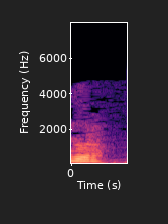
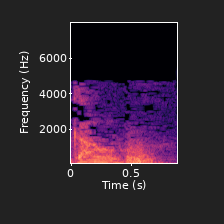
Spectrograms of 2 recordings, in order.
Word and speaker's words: guru: Так действует гуру. – Not Gauru. – Но не Гауру.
